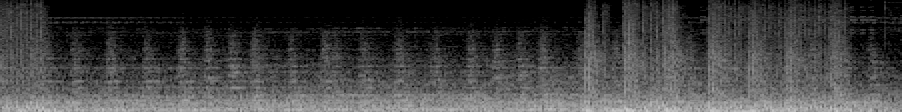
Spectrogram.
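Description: Spaceship weapons in the Star Citizen space combat game fire in a dense, continuous stream of rapid bursts, loud and booming, swelling into heavier volleys near the end.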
